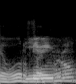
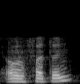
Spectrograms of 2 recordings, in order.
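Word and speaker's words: غرفة: Urfatun. Living room. Ghain. Ghurfatun. Urfatun. Not urfatun. Not ayn. Ghain. Okay. Again, how do I pronounce urfatun? Brother Alam Gheer. غرفتun. Ahsant. You heard ghain. Like you gargling.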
